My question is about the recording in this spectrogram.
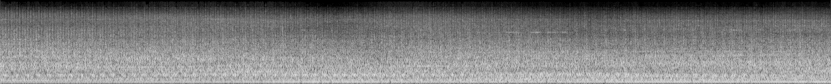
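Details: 1947 Farmall MD tractor, back together and started outside the garage: deep, steady chugging idle with no rhythmic knock or stumble; a healthy, normal idle.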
